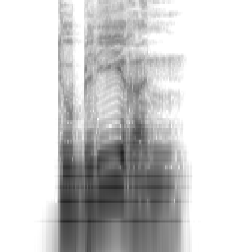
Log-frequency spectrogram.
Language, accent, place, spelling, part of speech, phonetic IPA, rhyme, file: German, Germany, Berlin, dublieren, verb, [duˈbliːʁən], -iːʁən, De-dublieren.ogg
- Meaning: 1. to double 2. to double, to plate 3. to cushion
